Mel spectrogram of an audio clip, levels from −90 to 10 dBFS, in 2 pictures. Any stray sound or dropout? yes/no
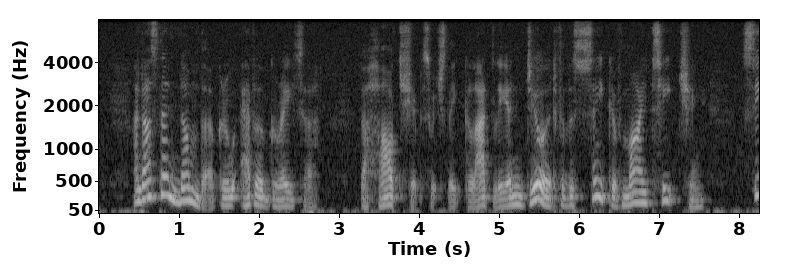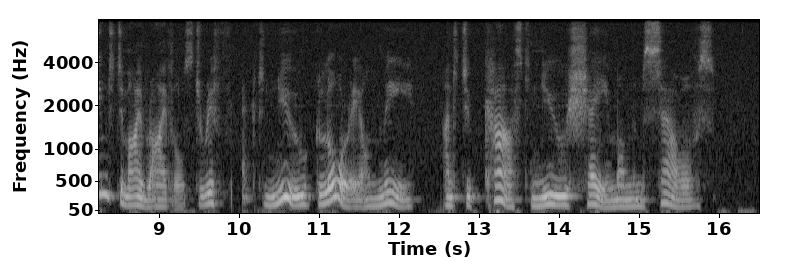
yes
